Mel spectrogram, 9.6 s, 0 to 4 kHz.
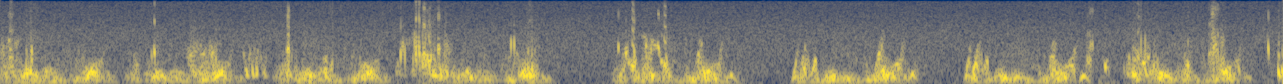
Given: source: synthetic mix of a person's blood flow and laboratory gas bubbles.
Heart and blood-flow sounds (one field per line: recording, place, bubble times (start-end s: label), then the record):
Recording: Doppler ultrasound of blood flow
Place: precordium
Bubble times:
0.00-0.30 s: bubbles
1.10-1.20 s: bubbles
1.39-1.68 s: bubbles
1.79-2.03 s: bubbles
2.12-2.23 s: bubbles
2.27-2.50 s: bubbles
2.95-3.40 s: bubbles
3.79-4.05 s: bubbles
4.60-5.07 s: bubbles
8.13-8.21 s: bubbles
8.26-8.33 s: bubbles
8.42-8.71 s: bubbles
8.86-8.96 s: bubbles
9.06-9.21 s: bubbles
9.48-9.63 s: bubbles
From the record:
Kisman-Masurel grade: 232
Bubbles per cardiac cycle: several, 3 to 8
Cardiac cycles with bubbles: 50 to 99%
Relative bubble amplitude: moderate (0.250 to 0.450)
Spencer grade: 3 (all of the cardiac periods contain showers or single bubble signals, but not dominating or overriding the cardiac motion signals)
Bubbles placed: anywhere in the cardiac cycle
